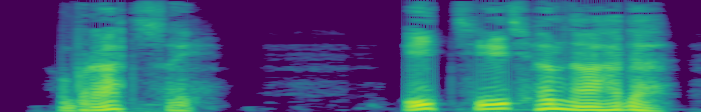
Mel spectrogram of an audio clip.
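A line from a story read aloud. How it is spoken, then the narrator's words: Quiet, ingratiating voice. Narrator (Russian): заговорил он тихим, вкрадчивым голосом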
